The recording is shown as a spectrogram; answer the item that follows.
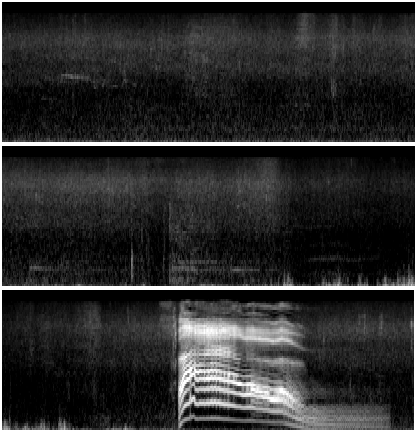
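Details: Adult cat in heat on Aishima, the cat island of Fukuoka, Japan, during mating season, near a light ginger tabby kitten; one loud drawn-out wailing yowl falling in pitch near the end, over rustling and low outdoor rumble.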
